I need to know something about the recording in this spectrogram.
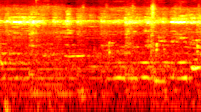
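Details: Music plays throughout with faint speech and no animal sound.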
